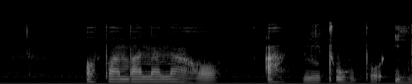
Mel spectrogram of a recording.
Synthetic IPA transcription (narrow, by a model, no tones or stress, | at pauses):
ɔpʼambananaɦɔ | a | mitʼupʼɔ̰i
